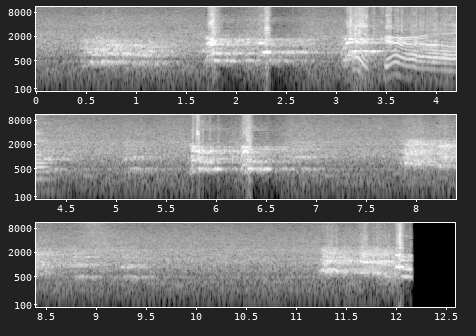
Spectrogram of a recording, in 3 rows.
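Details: Dogs barking on June 29, 2019: repeated short bark bursts at irregular intervals over twelve seconds, plus one rising and falling whine-like cry, with a person talking and steady background noise.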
